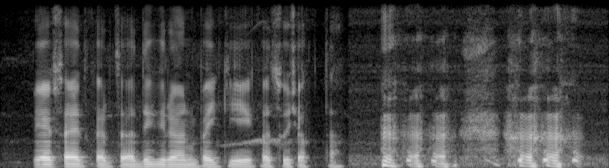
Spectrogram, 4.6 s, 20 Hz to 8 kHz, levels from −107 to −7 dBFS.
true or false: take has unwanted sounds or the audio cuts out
true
